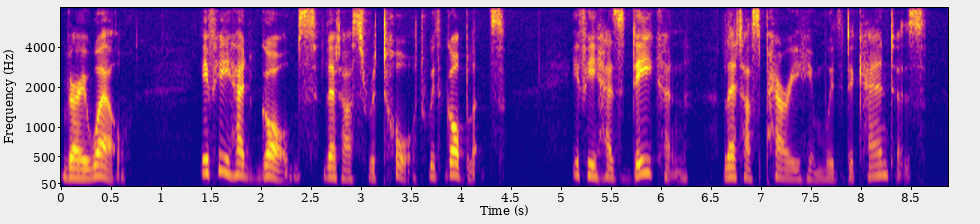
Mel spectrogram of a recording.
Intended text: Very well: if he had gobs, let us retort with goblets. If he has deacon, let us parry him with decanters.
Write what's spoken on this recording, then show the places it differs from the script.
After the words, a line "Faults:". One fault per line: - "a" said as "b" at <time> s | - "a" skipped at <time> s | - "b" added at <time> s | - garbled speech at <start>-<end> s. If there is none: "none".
Very well: if he had gobs, let us retort with goblets. If he has deacon, let us parry him with decanters.
Faults:
none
